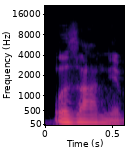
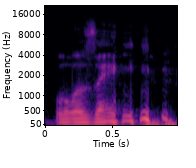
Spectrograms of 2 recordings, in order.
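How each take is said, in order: First: The word ends with a 'nya' sound. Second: The word ends with a 'ne' sound.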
